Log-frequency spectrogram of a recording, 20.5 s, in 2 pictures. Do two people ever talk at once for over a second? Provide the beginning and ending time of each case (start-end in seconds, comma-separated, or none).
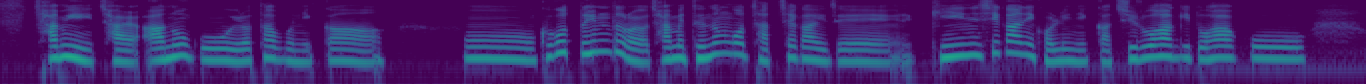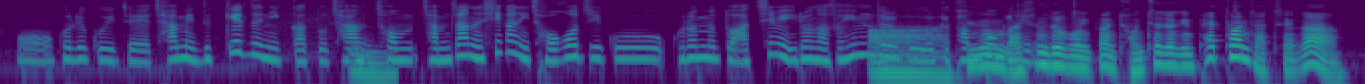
16.8-18.4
